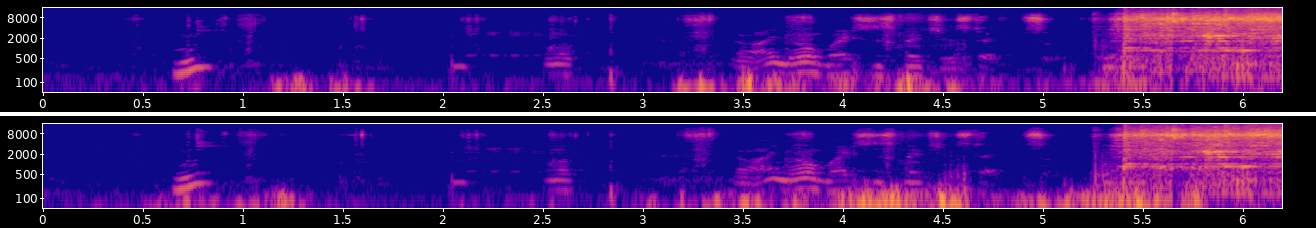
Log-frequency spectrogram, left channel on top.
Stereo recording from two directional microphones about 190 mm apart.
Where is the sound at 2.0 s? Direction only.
5° left (ahead or behind).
